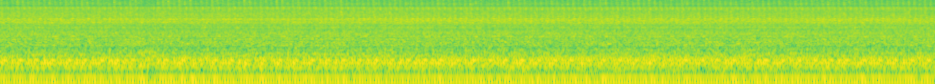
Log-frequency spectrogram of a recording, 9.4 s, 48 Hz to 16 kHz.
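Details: 2014 Porsche Cayman, 34k miles, petrol engine idling with a light, quick ticking over the low hum; the cause was not identified.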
